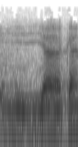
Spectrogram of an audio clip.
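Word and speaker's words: Iyyaka (إِيَّاكَ): Bahwa kalimat iya pada huruf ya itu ada syaddah. Ya, ada syaddahnya. Sehingga cara membacanya iya. Coba perhatikan, ada dua ya. Iyyaka. Kenapa begini? Karena kadang-kadang tanpa dirasakan oleh sebagian muslim, saudara kita, dibaca dengan tanpa syaddah.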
